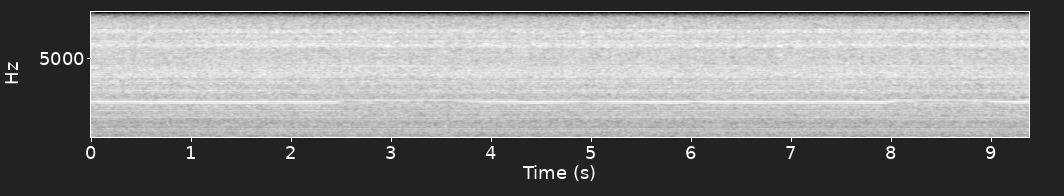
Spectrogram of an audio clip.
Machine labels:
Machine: pump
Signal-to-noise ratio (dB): 0 dB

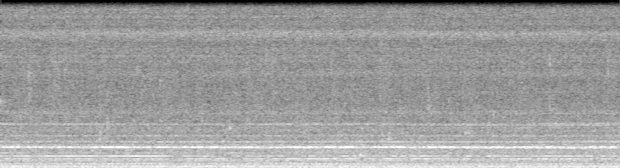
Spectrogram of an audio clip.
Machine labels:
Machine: pump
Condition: normal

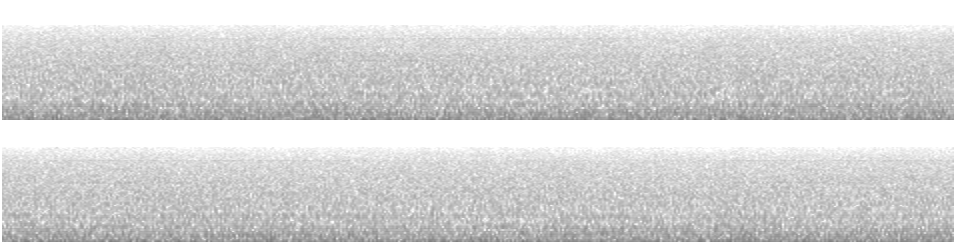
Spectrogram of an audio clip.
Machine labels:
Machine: slide rail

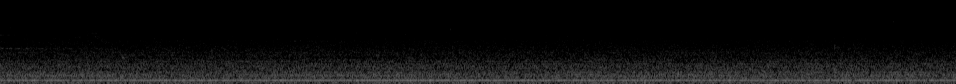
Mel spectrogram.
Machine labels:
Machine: pump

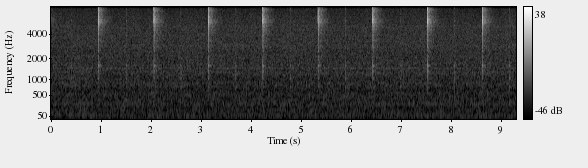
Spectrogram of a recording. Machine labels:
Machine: valve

